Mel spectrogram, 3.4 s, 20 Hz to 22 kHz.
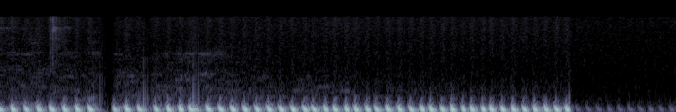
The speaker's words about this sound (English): if you go up in eccentricity to something that's moderately elliptical, so an eccentricity 0.5, which is the blue and gold waveform, you get something that sounds like this.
